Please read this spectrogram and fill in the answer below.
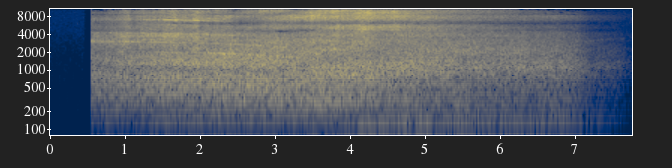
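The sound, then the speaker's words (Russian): Roar of an enemy ground-attack aircraft sweeping overhead above open desert, a loud, sustained engine rumble that bursts in abruptly, holds steady for several seconds, then slowly fades. “он чуть не оглох от рева пронесшегося над головой вражеского штурмовика.”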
